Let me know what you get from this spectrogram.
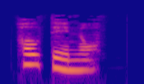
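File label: Burmese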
